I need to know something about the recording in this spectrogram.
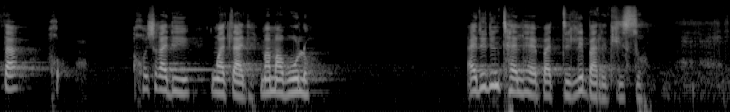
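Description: An older woman speaks calmly into a microphone, with pauses.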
